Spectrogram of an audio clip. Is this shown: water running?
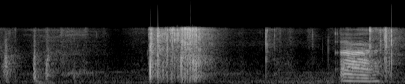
no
